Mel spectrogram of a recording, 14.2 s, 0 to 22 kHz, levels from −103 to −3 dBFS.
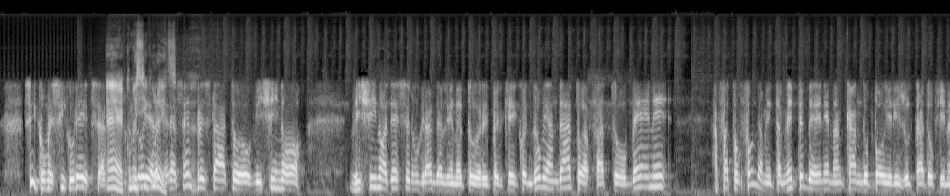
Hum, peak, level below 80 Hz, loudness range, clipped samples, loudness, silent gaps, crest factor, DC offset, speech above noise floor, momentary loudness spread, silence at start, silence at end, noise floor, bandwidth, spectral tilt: none; -2 dBFS; -56 dBFS; 4 LU; under 0.1%; -18 LUFS; none; 16 dB; under 0.1%; 33 dB; 6 LU; 0.05 s; 0 s; -51 dBFS; 12 kHz; -6 dB/octave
